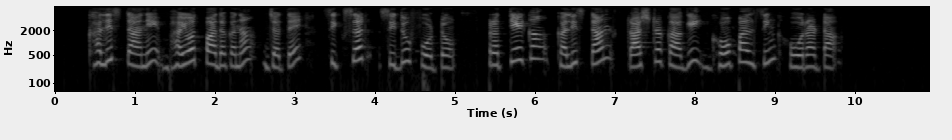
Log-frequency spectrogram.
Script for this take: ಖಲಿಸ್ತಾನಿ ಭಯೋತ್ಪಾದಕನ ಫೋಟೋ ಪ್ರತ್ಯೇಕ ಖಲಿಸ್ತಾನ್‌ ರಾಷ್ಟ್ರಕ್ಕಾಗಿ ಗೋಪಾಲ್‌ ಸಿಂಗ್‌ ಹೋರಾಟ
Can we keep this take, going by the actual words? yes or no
no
